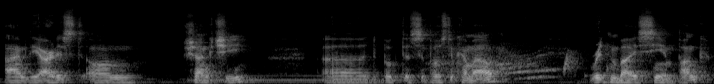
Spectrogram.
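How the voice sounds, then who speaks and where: Very low male voice, from Croatia, halting and full of fillers, echoey studio room. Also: steady tone, background noise. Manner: halting, many uh fillers and restarts. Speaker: guest comic artist. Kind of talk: casual video message. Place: home studio.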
